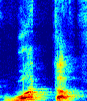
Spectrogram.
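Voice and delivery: high, loud retold outburst; angry dad. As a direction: imitate an angry father hollering through the house. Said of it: "And he's angry".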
